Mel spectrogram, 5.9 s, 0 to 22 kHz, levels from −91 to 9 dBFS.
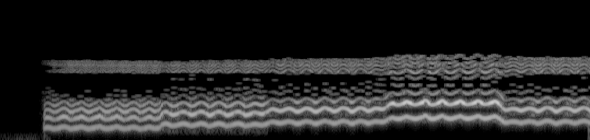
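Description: From start to finish, the music has no content above 5.2 kHz. The top end simply stops there. Cymbal and other bright sounds turn watery and swirl. Quiet detail flickers in and out. Attacks blur. The cause is likely heavy MP3 compression. The encoder was short of bits, so it cut the treble at a fixed point and dropped weak frequency lines frame by frame. The damage fits a very low bitrate, around 16 kbps.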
